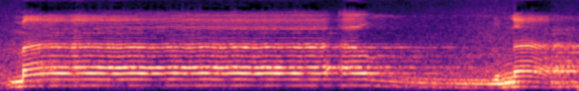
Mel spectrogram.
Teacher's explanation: Jangan sampai ma aghna seolah-olah qalqalah. Oghin tidak masuk huruf qalqalah, tapi suara mengalir.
